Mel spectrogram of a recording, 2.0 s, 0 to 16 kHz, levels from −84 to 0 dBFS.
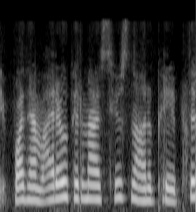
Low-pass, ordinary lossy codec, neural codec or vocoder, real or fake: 10.8 kHz; MP3, 64 kbps; codec, 16 kHz in and 24 kHz out, 0.8 kbps, FocalCodec, streaming, 65536 codes; fake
